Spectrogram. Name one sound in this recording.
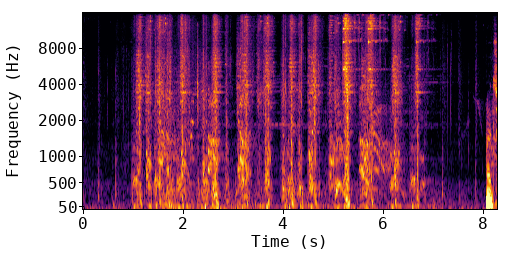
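Weapons clash and spells burst in a fight.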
